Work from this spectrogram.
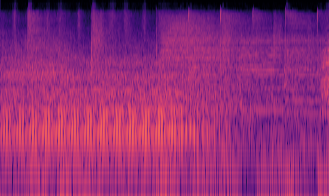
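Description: Predator generator engine running with a loud, steady harmonic drone that drops and settles into a rougher, quieter idle after a couple of seconds; a voice speaks over it.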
